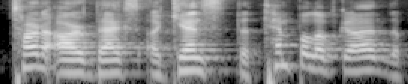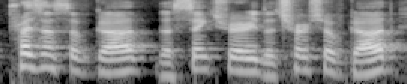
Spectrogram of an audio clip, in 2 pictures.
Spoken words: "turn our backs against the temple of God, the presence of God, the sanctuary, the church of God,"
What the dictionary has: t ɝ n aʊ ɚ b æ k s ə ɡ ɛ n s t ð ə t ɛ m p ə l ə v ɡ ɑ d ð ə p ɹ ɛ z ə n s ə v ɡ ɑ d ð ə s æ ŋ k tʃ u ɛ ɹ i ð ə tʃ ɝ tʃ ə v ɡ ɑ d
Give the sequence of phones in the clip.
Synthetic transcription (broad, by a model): t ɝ n aʊ ɚ b æ k s ə ɡ ɛ n s t ð ə t ɛ m p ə l ə v ɡ ɑ d ð ə p ɹ ɛ z ə n s ə v ɡ ɑ d ð ə s æ ŋ k tʃ u ɛ ɹ i ð ə tʃ ɝ tʃ ə v ɡ ɑ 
